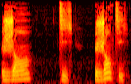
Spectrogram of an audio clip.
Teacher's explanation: here this final L is not pronounced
